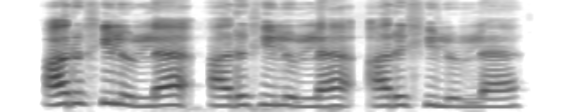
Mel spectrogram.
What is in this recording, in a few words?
Tamil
